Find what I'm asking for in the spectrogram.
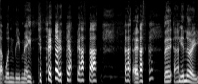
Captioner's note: laughing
